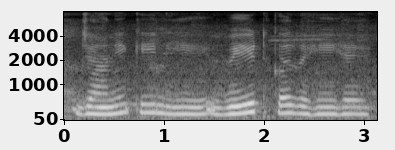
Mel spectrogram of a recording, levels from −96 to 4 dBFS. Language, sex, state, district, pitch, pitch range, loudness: Hindi, female, Maharashtra, Mumbai Suburban, 195 Hz, 190-215 Hz, -15 LUFS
